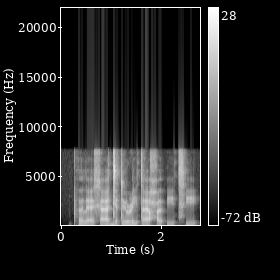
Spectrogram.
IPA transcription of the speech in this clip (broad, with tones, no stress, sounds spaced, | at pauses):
pʰ ə˨ l ɛ̰˦ x æ̰˦ dʲ ə˦ t ʉ˦ ɭ i˨ t æ̰˦ ħ ə̰˦ ʔ ḭ˨ t͡sʰ ḭ˦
